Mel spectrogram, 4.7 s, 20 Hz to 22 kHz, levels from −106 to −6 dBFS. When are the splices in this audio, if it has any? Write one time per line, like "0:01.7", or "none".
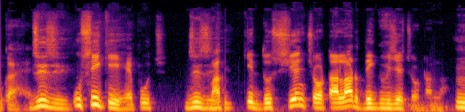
0:02.2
